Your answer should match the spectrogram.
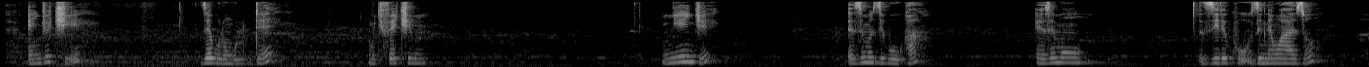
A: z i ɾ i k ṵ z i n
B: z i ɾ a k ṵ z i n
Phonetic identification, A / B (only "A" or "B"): A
